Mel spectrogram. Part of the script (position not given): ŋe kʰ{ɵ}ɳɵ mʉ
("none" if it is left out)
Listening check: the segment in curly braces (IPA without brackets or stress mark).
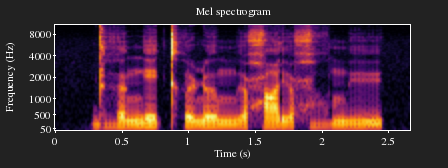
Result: ɵ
